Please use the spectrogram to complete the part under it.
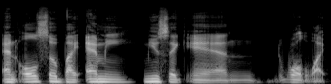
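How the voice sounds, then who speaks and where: A man from Indonesia with an Indonesian accent, a composer guest talking in a halting, relaxed way with many fillers and restarts. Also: lowish voice, clear, resonant tone, dry recording, studio quality. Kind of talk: casual interview chat.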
